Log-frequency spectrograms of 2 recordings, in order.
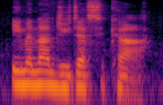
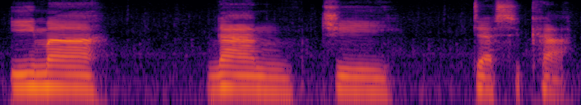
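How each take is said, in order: First: It is said at a normal, quick pace. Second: It is said slowly, word by word.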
